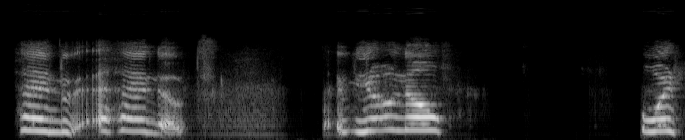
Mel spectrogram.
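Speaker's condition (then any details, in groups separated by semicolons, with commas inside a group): Cerebral palsy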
